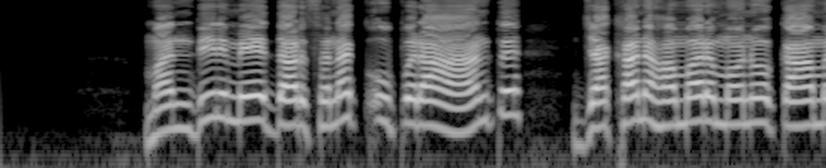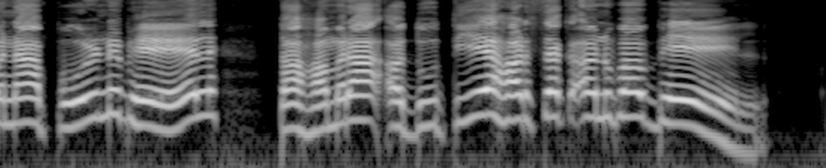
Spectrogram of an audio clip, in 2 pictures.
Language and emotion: Maithili, happy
